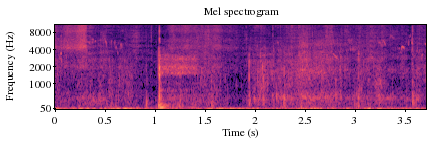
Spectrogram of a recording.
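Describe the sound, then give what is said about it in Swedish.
Footsteps hop from tussock to tussock across a wet bog: a few irregular soft thuds and rustles over a steady low background hiss, with no voices. “Ska vi ta oss ut här på mossen? Det är lite blött men det ska gå. Vi hoppar på tuvorna.”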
